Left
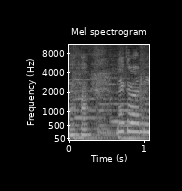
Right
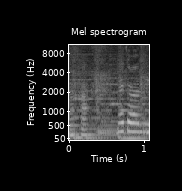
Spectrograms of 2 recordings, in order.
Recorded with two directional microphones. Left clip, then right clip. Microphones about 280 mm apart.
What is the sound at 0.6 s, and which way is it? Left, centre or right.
Speech, centre.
